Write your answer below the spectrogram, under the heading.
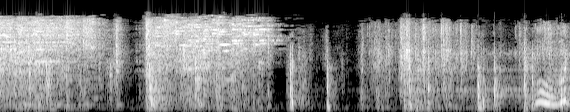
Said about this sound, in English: Watch out for the flying glass, sailor.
